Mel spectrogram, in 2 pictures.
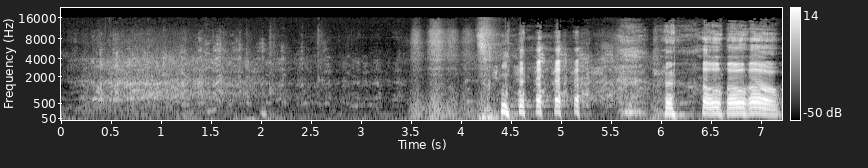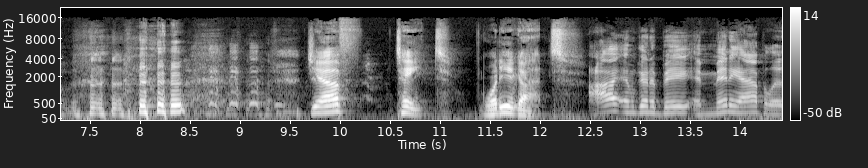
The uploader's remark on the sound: Live from the Helium Comedy Club in Portland, OR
